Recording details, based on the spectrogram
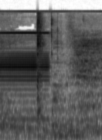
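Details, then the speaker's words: BBC Micro Model B after power-supply recap, with faulty DFS boot ROM refitted: steady high tone at switch-on that breaks off with a click; the bad ROM stops the system booting, fault repeatable. "in fact just to prove it to myself I'm going to pop it back in and turn on the system and there it is exactly the same problem so the problem is repeatable something wrong with that ROM chip"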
